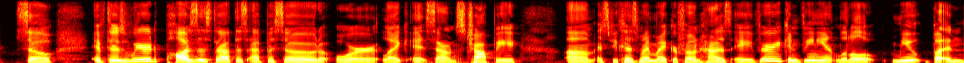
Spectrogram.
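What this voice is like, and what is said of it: Sick-sounding voice. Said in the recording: “in case you can't tell by my voice, I am sick.”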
